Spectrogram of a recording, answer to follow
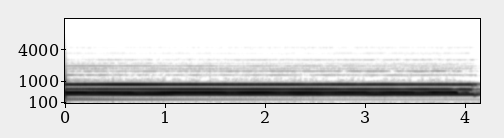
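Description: Several layered ocarinas holding a final chord in steady, pure tones over a lower held note, releasing near the end.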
